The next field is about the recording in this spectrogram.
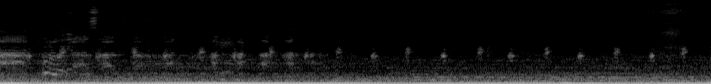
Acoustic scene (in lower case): car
